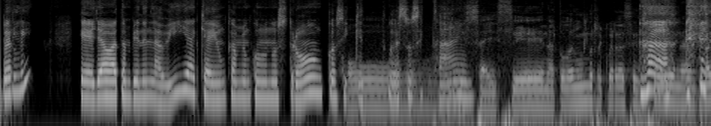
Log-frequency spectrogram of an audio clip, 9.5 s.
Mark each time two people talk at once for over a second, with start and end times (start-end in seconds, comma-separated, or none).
4.6-6.3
